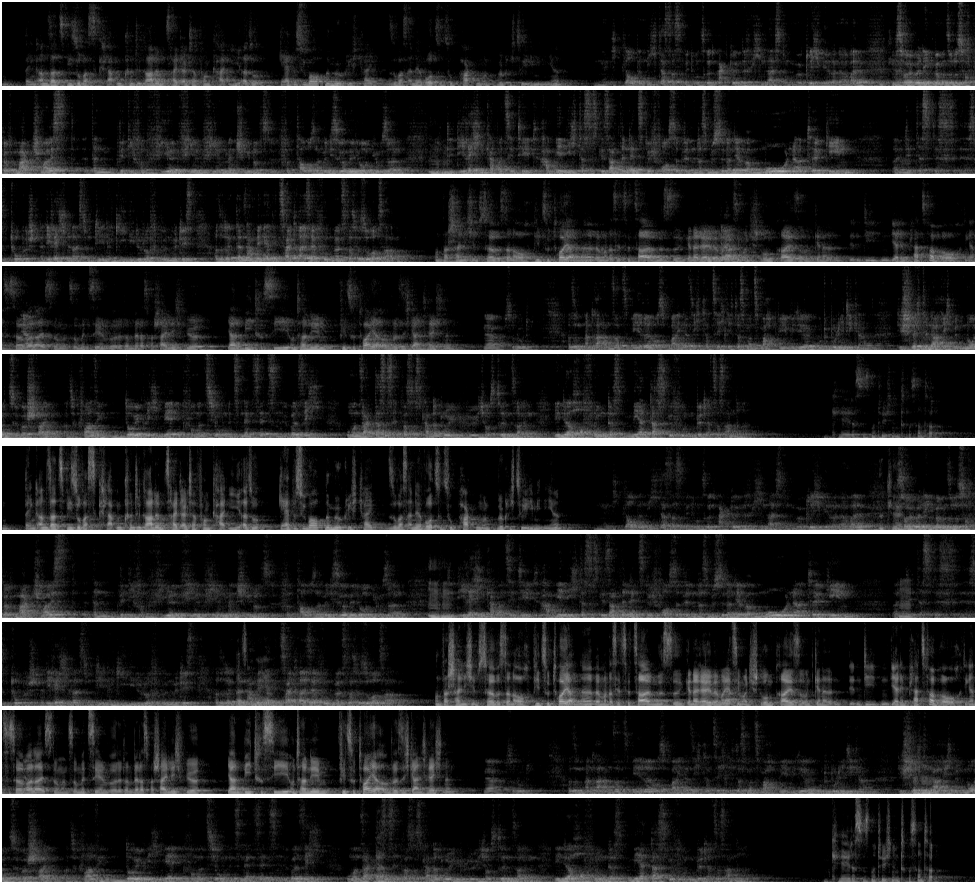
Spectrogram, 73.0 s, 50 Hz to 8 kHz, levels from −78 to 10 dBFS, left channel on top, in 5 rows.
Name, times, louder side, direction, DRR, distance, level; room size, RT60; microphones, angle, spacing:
voice 1, 0.0-3.9 4.2-8.4 13.1-13.5 21.0-21.4 28.0-28.3 32.9-33.2 35.7-46.8 47.2-50.6 57.5-57.8 64.0-64.1 70.8-72.3, right 5 dB, 75° right, 12 dB, 0.7 m, -32 dB
voice 2, 8.9-15.5 15.8-35.2 39.9-40.1 44.0-44.2 51.0-51.6 51.9-69.6, left 1 dB, 70° left, -4 dB, 2.9 m, -35 dB
13.0 x 6.1 x 4.9 m, 1.5 s
head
